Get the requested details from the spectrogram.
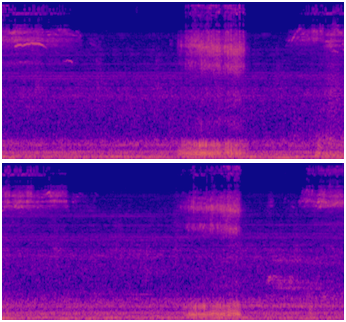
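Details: Pet snoring in its sleep: two low, rough snoring breaths over a steady hum of room noise; ordinary snoring.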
